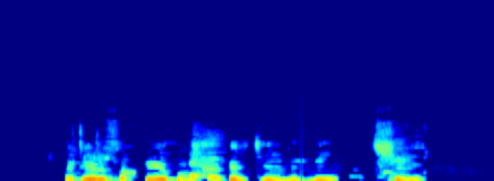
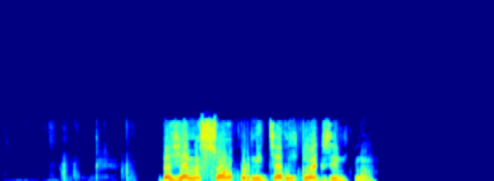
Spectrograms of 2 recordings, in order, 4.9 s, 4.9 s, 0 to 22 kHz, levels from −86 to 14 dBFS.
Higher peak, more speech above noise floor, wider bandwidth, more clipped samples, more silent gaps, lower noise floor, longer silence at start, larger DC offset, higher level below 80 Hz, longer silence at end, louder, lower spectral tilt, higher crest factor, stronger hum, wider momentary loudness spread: about the same, -6 dBFS vs -6 dBFS; first, 61 dB vs 48 dB; second, 6.6 kHz vs 8.4 kHz; neither; first, 1.38-1.45 s vs none; first, -82 dBFS vs -65 dBFS; second, 0.65 s vs 1.6 s; neither; second, -68 dBFS vs -62 dBFS; second, 0.7 s vs 1.2 s; second, -22 LUFS vs -18 LUFS; first, -7.5 dB/octave vs -3 dB/octave; about the same, 16 dB vs 14 dB; neither; first, 14 LU vs 11 LU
